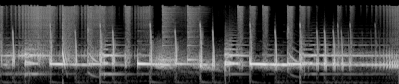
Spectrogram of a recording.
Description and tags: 20140306 attackloop 120BPM 4 4 23rd century loop1e
This is a loop created with the Waldorf Attack VST Drum Synth. The kit used was 23rd century Kit and the loop was created using Cubase 7.5. The following plugins were used to process the signal: AnarchRhythms, StepFilter, Guitar Rig 5 and iZotome Ozone 5. The different variants gradually change to more an more deep frequencies. 8 variations are labelled form a till h. Everything is at 120 bpm and measure 4/4. Enjoy!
